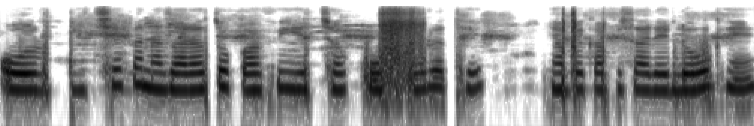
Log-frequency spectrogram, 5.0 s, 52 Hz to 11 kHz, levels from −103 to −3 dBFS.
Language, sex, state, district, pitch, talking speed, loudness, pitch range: Hindi, female, Uttar Pradesh, Jyotiba Phule Nagar, 250 Hz, 180 wpm, -15 LUFS, 245-270 Hz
